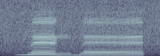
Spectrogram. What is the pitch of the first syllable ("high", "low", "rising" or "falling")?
falling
